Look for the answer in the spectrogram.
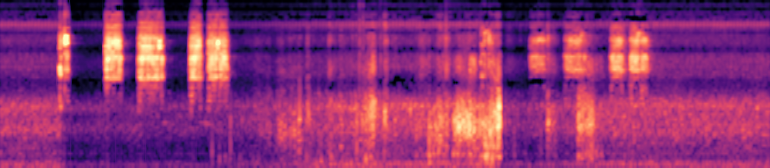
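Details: Black francolin in Sindh, Pakistan: a quick series of about five harsh, buzzy, high notes in the first two seconds, followed by softer, lower rasping notes and further short buzzy bursts over steady background noise.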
